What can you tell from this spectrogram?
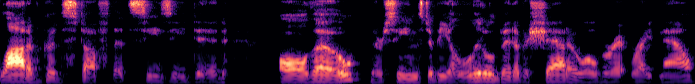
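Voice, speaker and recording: Against a silent background on a very clean recording, a man with a fairly low pitch talks fairly slowly with fairly even intonation. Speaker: firearms reviewer. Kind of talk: product review. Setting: indoor facility, no range. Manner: frequent filler 'uh'; casual, conversational.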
